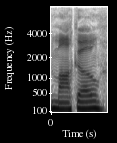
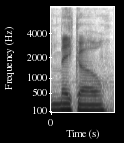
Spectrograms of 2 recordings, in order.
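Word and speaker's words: Mako: there boxes I guess it makes sense that it's pronounced ma Co but I always you know playing it as a as a teenager I thought it was Maiko sounds weird in my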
